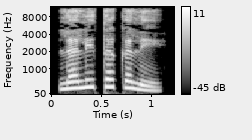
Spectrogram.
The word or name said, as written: ಲಲಿತಕಲೆ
